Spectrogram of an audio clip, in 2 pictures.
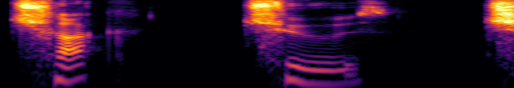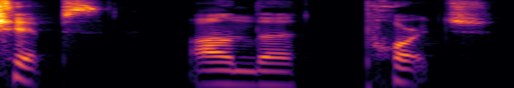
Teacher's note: We need to see air when we produce the ch sound in English, in American English. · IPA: /tʃ/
